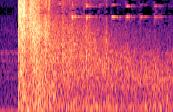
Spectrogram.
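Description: A sniper rifle fires a single shot in a game.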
